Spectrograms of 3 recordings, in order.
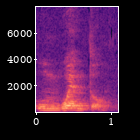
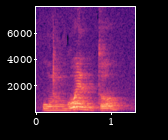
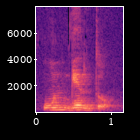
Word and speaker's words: ungüento: Ungüento, as you can see, we are pronouncing clearly the letter U because it has the 2 points, the diéresis. Ungüento. If we omitted these two dots, this would be ungento.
